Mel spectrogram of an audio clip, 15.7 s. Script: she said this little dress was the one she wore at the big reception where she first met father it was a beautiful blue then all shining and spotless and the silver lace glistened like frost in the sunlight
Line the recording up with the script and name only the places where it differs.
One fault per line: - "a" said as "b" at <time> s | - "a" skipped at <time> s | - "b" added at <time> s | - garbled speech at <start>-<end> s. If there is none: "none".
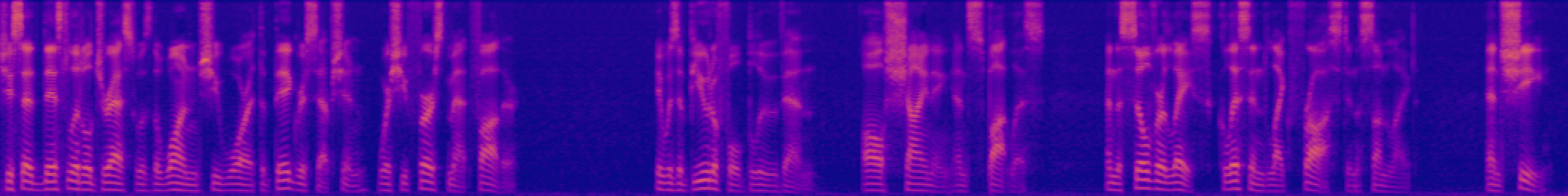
- "and she" added at 14.8 s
